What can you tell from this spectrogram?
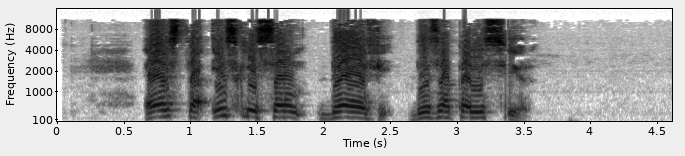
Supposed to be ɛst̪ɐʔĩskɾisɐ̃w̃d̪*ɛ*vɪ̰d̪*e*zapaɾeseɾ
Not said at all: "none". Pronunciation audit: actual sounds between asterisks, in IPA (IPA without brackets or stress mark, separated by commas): ɛ, e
